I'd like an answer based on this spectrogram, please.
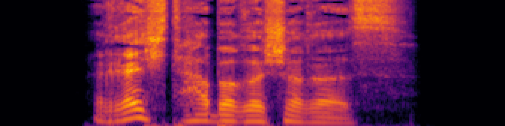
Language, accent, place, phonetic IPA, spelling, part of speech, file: German, Germany, Berlin, [ˈʁɛçtˌhaːbəʁɪʃəʁəs], rechthaberischeres, adjective, De-rechthaberischeres.ogg
- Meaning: strong/mixed nominative/accusative neuter singular comparative degree of rechthaberisch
